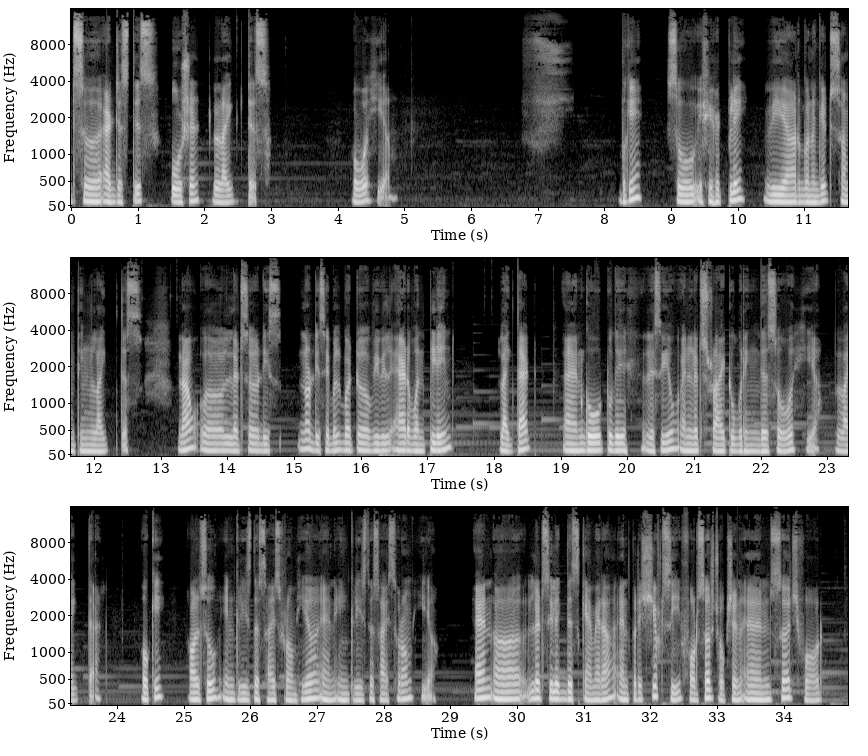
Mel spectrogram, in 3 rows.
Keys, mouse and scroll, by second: 0.0-1.5 alt+middle drag, 1.5 scroll up 1, 2.2 alt+middle click, 3.1-5.0 alt+drag, 5.0-7.9 alt+middle drag, 9.0 click, 11.9 click, 16.4 click, 18.8 middle click, 20.8-24.0 drag, 24.0 middle click, 25.4-28.4 drag, 28.4 middle click, 30.5 click, 32.1 shift+c, 34.4-34.9 typing.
